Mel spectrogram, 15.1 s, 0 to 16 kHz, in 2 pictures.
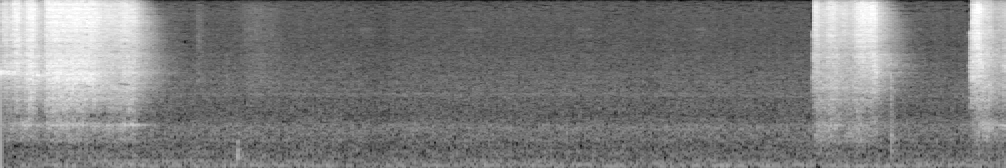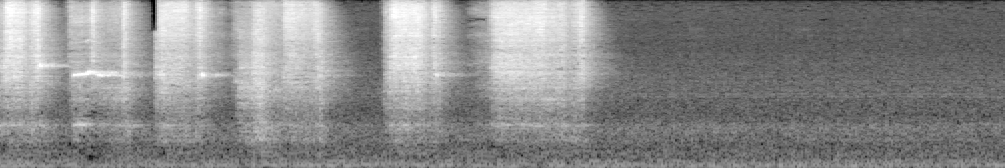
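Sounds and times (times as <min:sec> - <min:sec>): compressed air blow gun hissing: 0:00.0 - 0:01.2, 0:06.1 - 0:12.1.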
